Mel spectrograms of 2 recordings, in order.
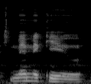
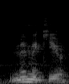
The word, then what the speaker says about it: Mimikyu: It mimics you. Mimikyu.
